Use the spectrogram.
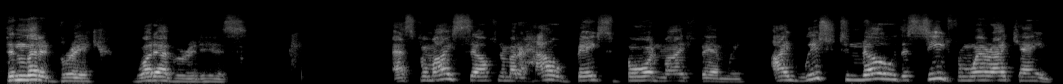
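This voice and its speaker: A woman playing a proud, stubborn king of ancient Thebes, declaiming deliberately in a theatrical reading. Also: fairly low pitch, low-quality recording. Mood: proud defiance. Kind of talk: theatrical staged reading of Greek tragedy.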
